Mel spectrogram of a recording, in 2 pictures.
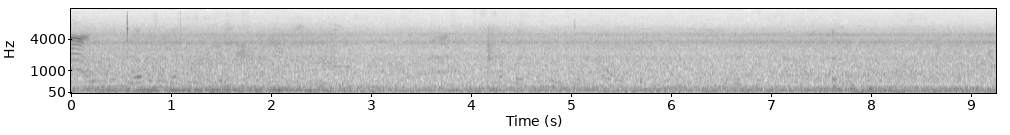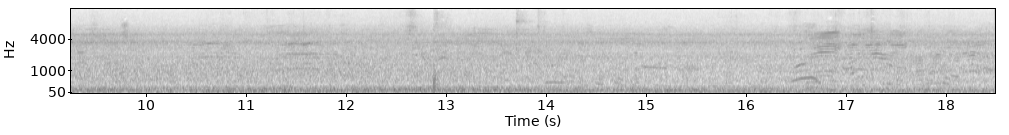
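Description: Steady low rumbling background noise with faint distant voices.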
